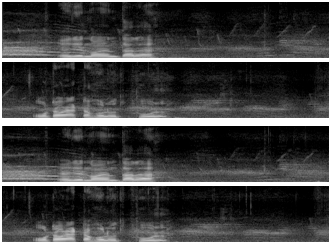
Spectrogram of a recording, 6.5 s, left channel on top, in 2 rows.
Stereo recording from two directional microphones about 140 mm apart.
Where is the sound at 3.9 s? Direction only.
5° right (ahead or behind).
